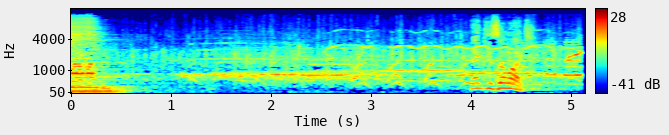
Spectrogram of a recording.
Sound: audience applauding

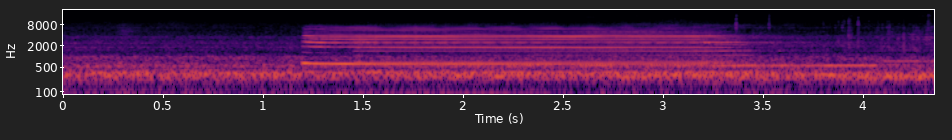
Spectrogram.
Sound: horn blows

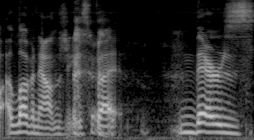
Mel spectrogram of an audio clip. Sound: chuckles

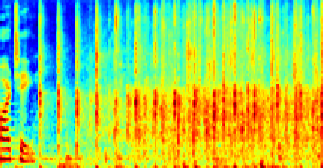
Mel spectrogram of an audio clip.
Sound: applause

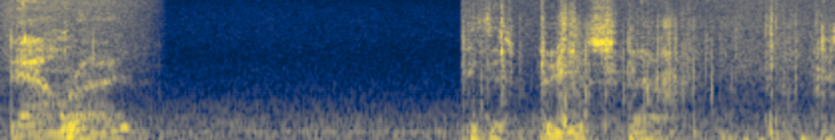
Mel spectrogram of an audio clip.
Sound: none

